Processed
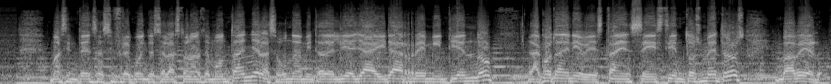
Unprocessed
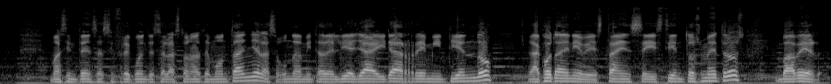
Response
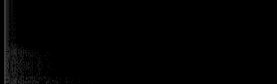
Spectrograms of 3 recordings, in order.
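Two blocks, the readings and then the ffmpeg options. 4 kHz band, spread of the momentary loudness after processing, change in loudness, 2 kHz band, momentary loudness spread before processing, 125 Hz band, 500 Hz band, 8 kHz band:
+14.0 dB, 3 LU, +12.0 dB, +13.5 dB, 7 LU, +12.5 dB, +10.0 dB, +20.0 dB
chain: -af "apsyclip=33.5dB,asoftclip=type=tanh:threshold=-4dB,volume=-8dB"

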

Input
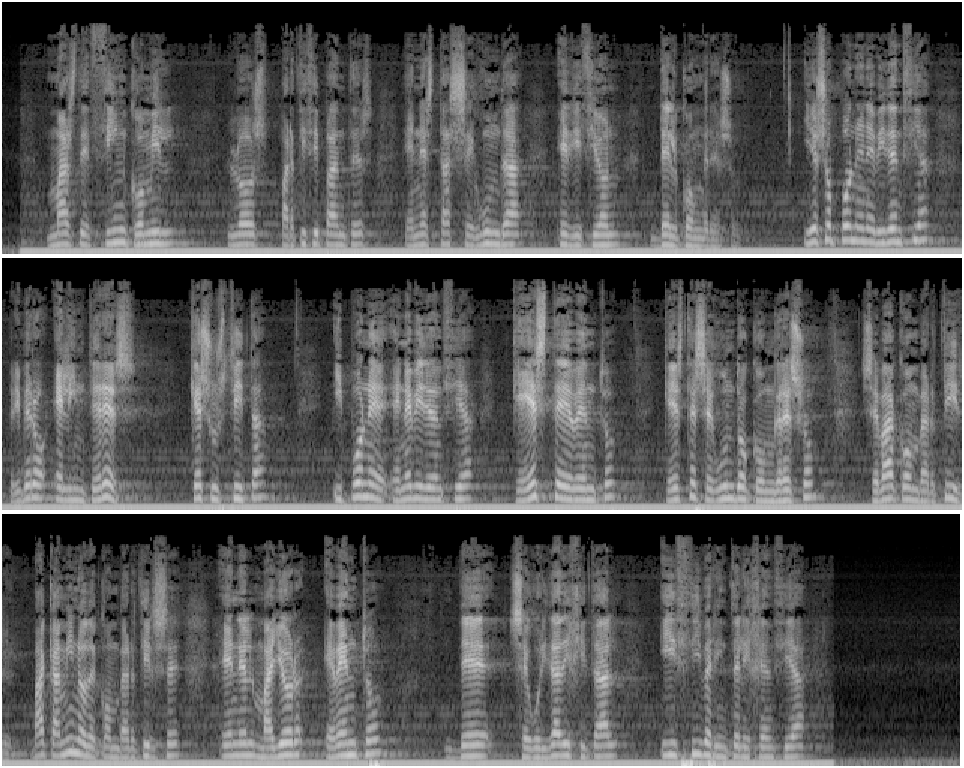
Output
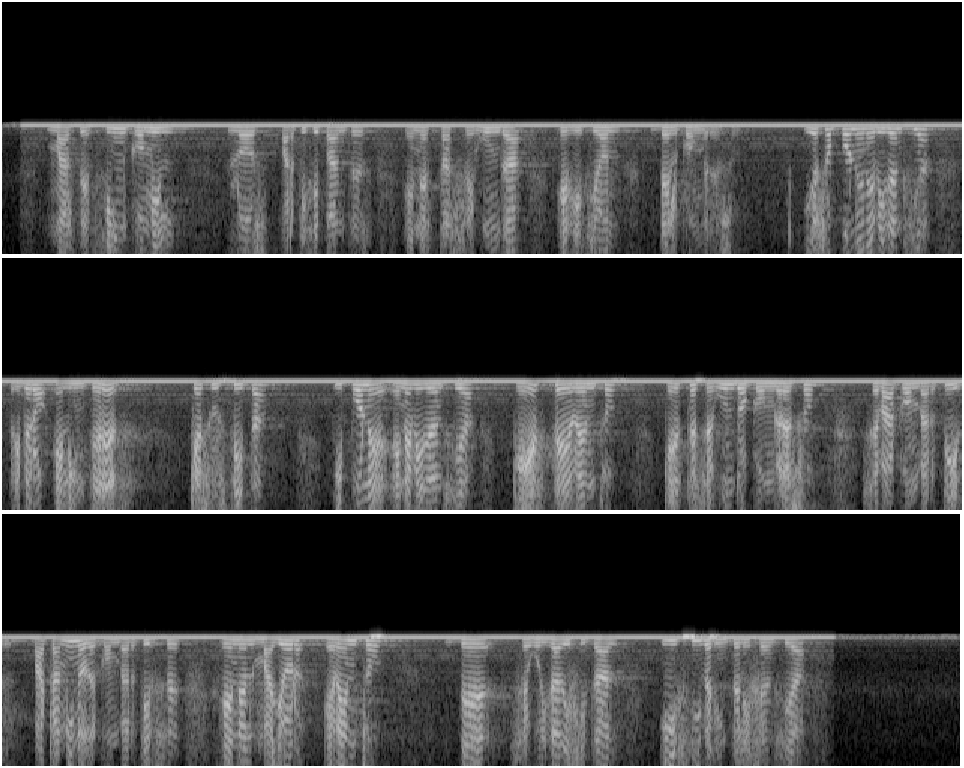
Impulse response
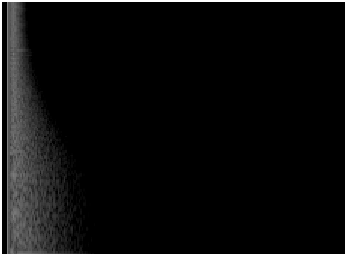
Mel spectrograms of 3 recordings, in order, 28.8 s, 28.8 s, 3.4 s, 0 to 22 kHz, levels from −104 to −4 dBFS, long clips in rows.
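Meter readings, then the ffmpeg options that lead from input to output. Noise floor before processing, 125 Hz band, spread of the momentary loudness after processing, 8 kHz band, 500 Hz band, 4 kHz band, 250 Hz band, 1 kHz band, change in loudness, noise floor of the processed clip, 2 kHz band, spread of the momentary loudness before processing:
-46 dBFS, -21.5 dB, 6 LU, under -40 dB, -7.0 dB, +6.5 dB, -15.0 dB, +3.5 dB, 0.0 dB, -46 dBFS, -1.5 dB, 14 LU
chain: -af "alimiter=limit=-16dB:level=0:latency=1:release=141,lowpass=f=2.6k:t=q:w=0.5098,lowpass=f=2.6k:t=q:w=0.6013,lowpass=f=2.6k:t=q:w=0.9,lowpass=f=2.6k:t=q:w=2.563,afreqshift=-3000"

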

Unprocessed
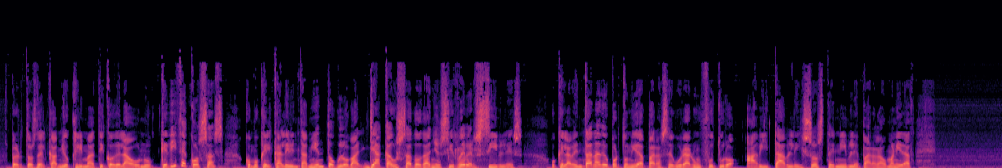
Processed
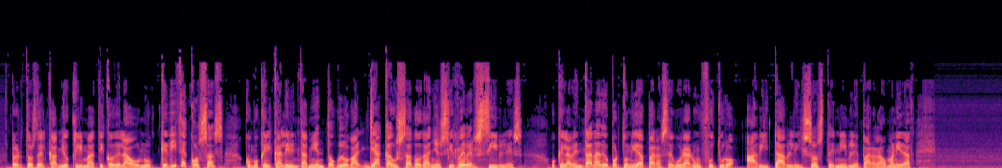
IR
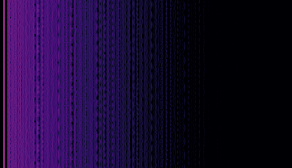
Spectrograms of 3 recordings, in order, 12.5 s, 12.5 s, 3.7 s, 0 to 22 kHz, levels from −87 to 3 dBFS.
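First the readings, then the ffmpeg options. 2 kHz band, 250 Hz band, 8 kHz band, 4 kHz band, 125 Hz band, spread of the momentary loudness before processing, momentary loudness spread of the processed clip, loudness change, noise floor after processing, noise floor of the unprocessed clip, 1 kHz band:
+11.0 dB, +11.5 dB, +11.5 dB, +11.5 dB, +11.5 dB, 4 LU, 5 LU, +11.0 dB, -38 dBFS, -50 dBFS, +11.0 dB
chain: -af "apsyclip=13.5dB,volume=-2dB"

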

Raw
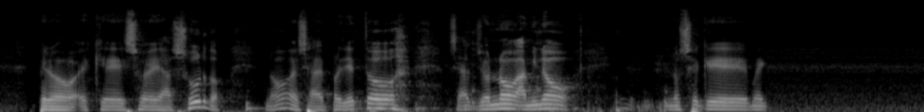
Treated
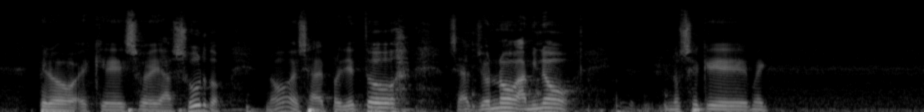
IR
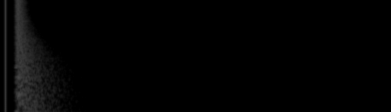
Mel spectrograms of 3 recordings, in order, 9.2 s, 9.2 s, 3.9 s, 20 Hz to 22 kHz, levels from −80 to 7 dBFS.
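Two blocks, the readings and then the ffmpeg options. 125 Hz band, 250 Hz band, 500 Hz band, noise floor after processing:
-3.0 dB, -3.0 dB, -7.0 dB, -64 dBFS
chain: -af "afreqshift=-130,volume=-4dB"

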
